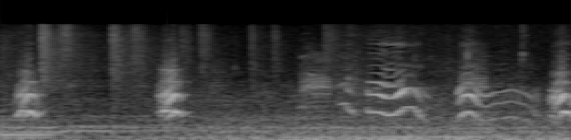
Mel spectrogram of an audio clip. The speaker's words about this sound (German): Dafür traf ich eine Frau, die ihren Köter spazieren führte.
